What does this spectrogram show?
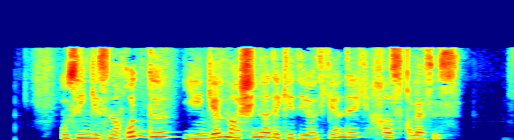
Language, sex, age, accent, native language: Uzbek, female, 12-17, Andijon, Uzbek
